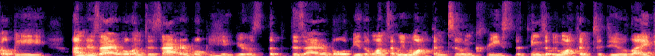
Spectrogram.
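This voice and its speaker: The voice has a bright, sharp tone. It moves at a fairly quick pace. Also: woman. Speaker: parent coach. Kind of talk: online presentation. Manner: fast; animated.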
